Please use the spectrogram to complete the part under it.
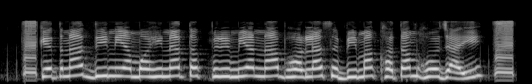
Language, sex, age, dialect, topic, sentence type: Bhojpuri, female, <18, Southern / Standard, banking, question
